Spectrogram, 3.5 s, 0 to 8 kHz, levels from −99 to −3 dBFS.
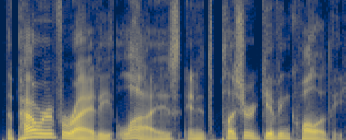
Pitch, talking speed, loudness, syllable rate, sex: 120 Hz, 175 wpm, -21 LUFS, 5.5 syllables/s, male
